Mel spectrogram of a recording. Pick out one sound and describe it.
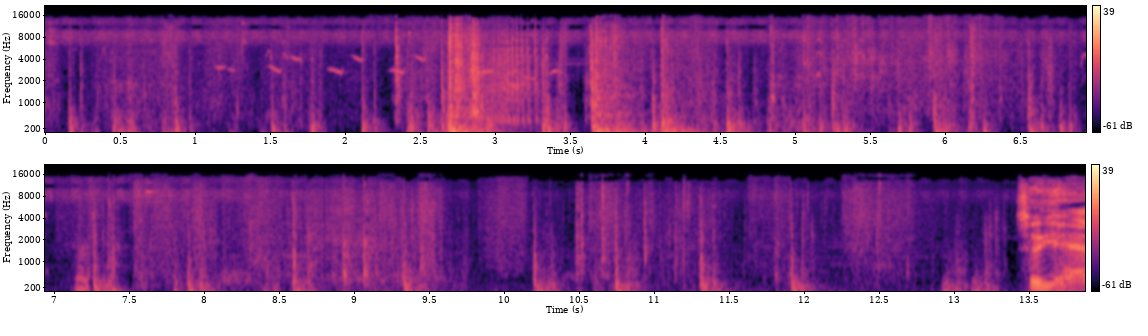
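Boots thud on wooden floorboards.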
